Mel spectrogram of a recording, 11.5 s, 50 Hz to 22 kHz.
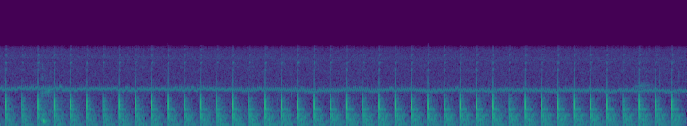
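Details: Year-and-a-half-old Whirlpool refrigerator: steady hum with fast even clunking, about four a second, lasting 10–30 seconds, from the compressor wobbling back and forth; owner suspects a broken spring.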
